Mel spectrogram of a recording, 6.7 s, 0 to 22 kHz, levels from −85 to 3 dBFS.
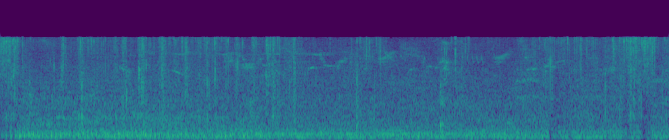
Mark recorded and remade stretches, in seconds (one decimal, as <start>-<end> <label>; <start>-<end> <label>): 0.0-6.7 recorded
